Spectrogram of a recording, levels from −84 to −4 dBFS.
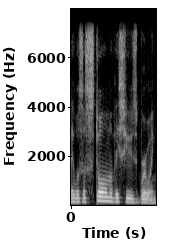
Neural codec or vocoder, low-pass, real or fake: none; 7.2 kHz; real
